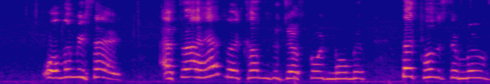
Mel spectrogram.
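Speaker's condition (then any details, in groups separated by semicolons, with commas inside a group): Cerebral palsy; from birth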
